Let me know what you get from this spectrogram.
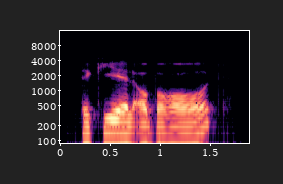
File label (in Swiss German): "kiehlapparat", alsace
